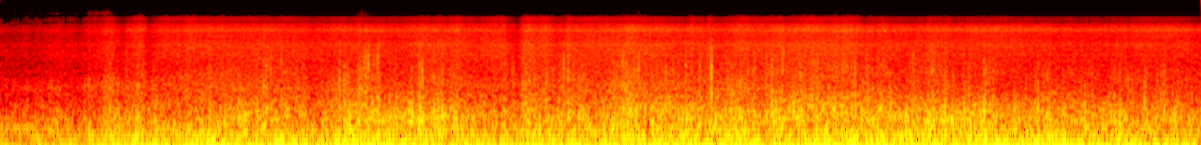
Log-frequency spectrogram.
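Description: Wind buffeting the microphone: a loud, steady low rumble that builds up about a second in.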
